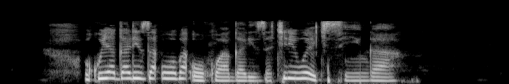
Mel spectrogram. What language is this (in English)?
Ganda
